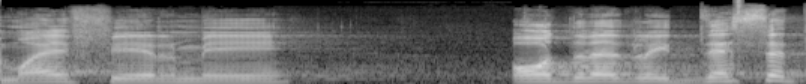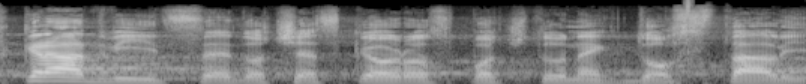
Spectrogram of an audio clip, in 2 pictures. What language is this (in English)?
Czech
